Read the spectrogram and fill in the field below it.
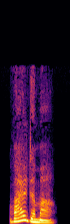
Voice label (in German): "Waldemar", deutsch jungennamen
